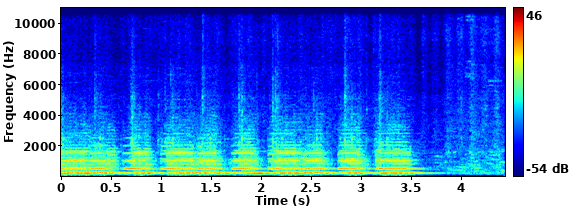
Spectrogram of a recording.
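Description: Several large animal horns blown together as horn trumpets, sounding a rhythmic run of short notes, about three to four a second, on a low and a higher pitch together. The blowing breaks off shortly before the end.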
